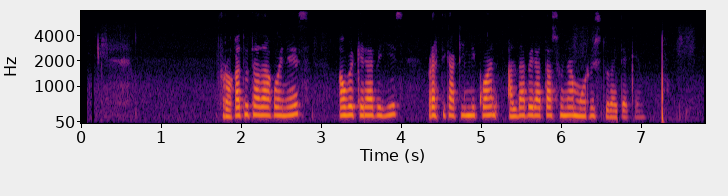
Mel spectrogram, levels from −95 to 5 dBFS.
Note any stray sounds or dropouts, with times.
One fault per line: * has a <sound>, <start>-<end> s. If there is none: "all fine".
all fine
